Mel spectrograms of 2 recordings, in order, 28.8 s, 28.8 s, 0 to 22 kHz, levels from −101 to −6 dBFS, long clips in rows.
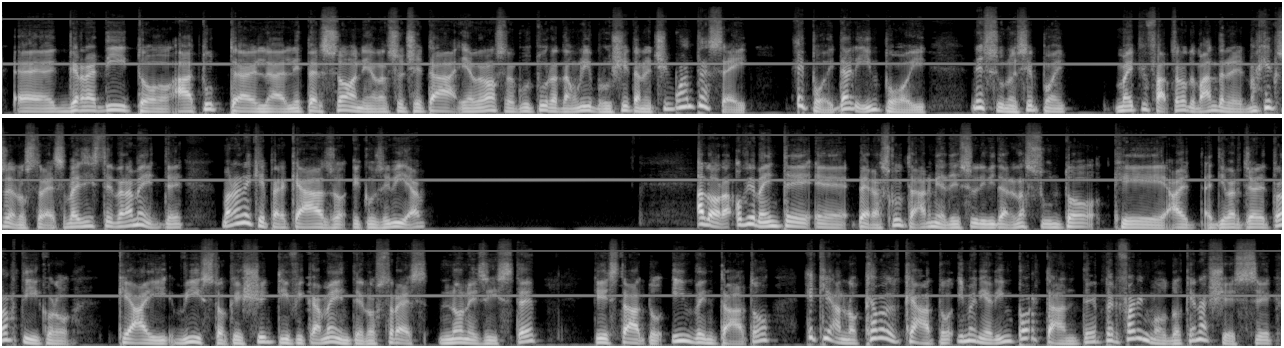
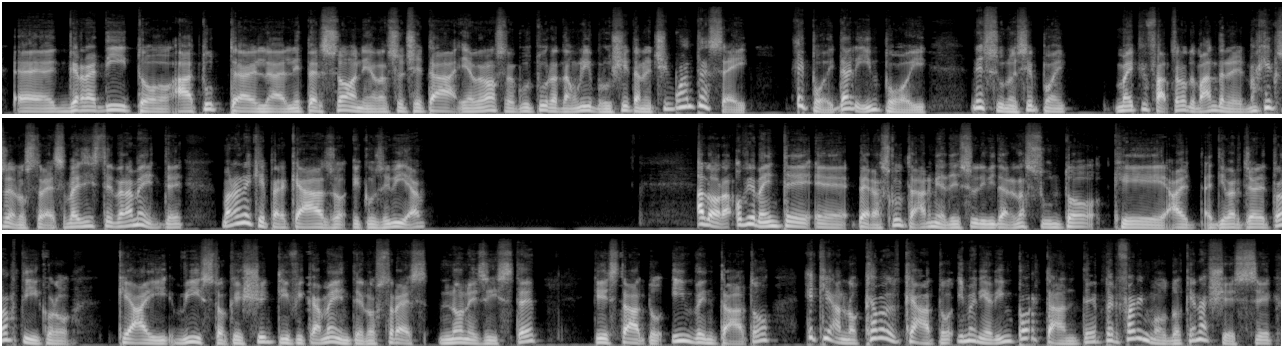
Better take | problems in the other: second | high-pitched whine; noticeable; throughout; 2.5 kHz, 20 dB below the speech

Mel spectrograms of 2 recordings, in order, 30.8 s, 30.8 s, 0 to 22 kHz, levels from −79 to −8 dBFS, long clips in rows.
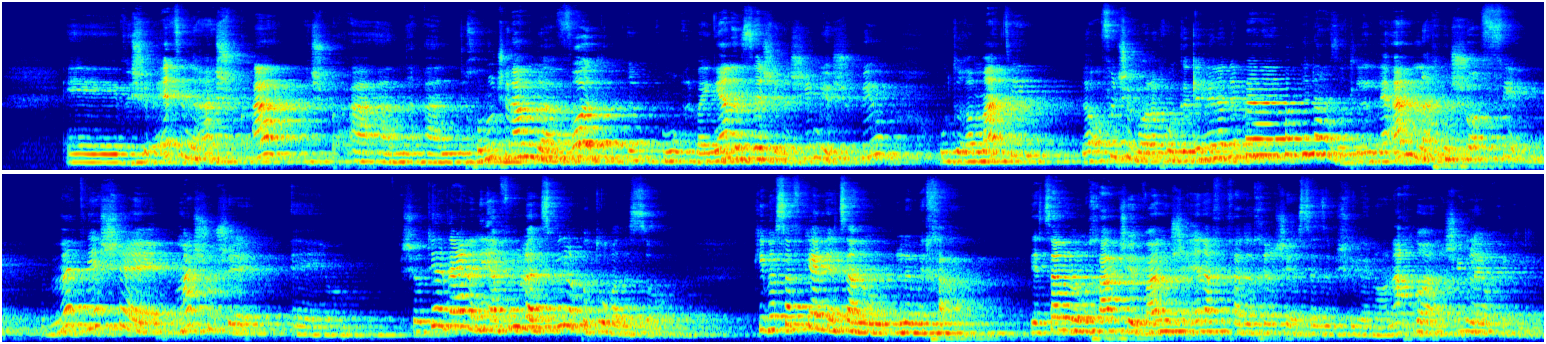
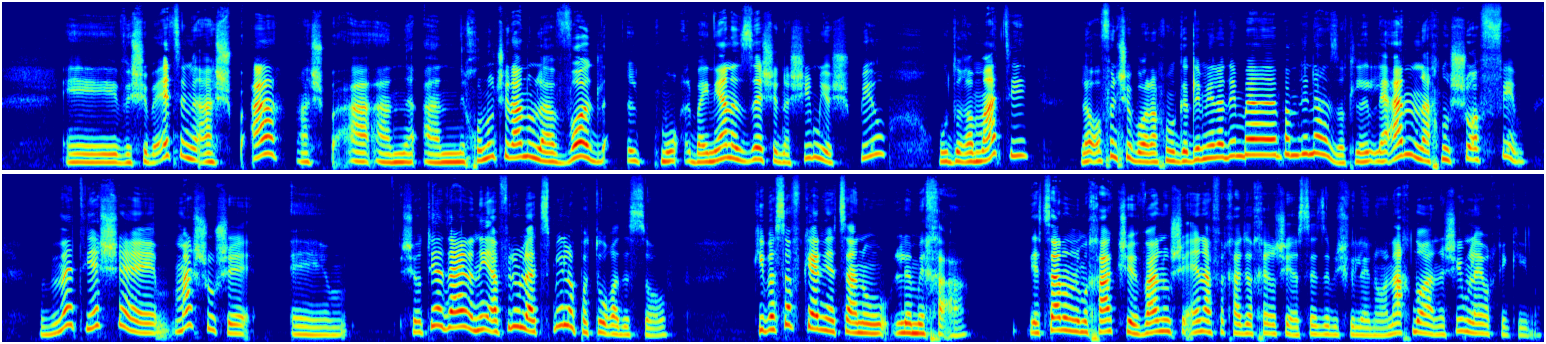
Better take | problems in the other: second | off-mic speech; somewhat distant // room echo; noticeable; dies away in 1.8 s

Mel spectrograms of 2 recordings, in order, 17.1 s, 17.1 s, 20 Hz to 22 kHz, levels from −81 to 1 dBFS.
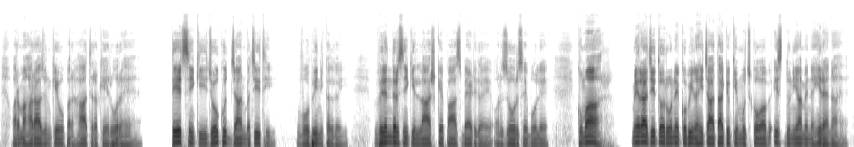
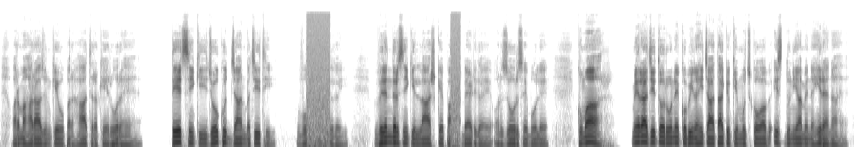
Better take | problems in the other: first | audio cutting out; filled with static; at 6 s and at 9 s

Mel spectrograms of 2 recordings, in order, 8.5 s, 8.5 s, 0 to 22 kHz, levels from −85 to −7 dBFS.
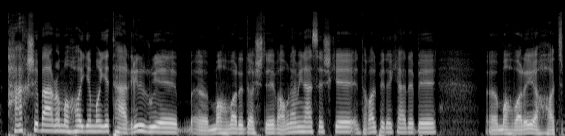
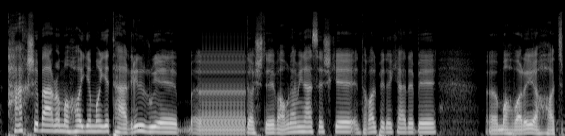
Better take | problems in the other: first | audio freezing; at 3 s for 0.5 s

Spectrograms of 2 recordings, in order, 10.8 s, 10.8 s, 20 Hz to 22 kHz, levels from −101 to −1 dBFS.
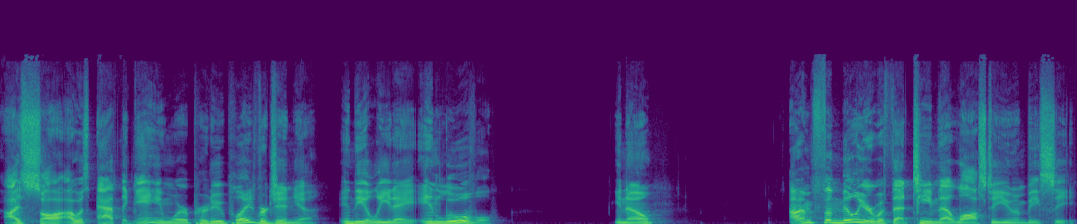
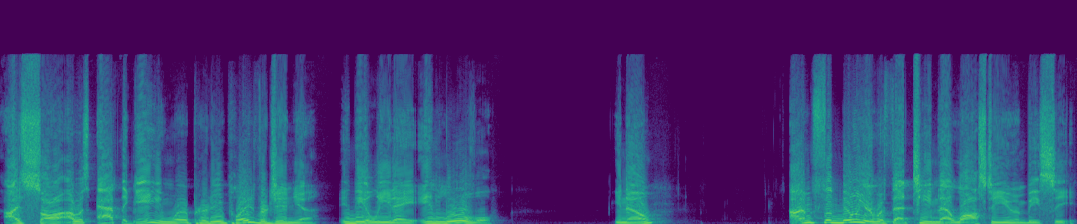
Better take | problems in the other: first | distortion; heavy; 7 dB below the speech

